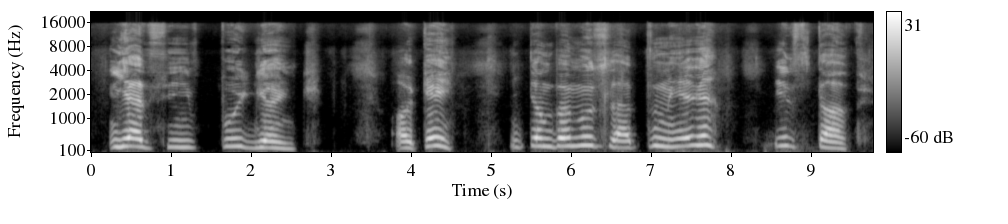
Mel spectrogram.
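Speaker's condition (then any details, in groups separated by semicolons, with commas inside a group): Paralysis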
